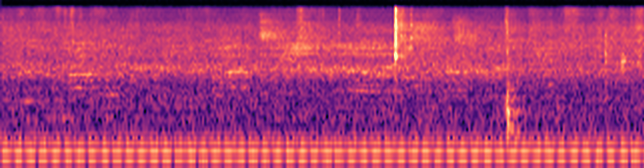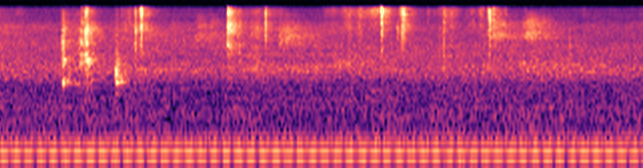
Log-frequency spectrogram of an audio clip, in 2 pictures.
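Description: Steady low electrical hum, with a few soft clicks and taps of trading cards being handled and set down on a stack.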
